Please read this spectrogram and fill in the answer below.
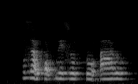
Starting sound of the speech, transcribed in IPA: z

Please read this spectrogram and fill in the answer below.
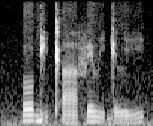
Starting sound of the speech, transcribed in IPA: oː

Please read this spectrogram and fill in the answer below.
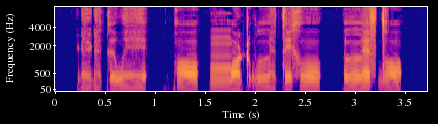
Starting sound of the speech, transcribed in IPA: ɽ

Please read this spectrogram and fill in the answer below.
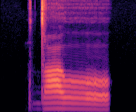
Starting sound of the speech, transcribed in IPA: dˤ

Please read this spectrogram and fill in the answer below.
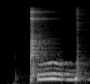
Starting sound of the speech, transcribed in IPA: ǁ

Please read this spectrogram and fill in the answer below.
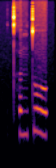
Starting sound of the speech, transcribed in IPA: t̪ʰ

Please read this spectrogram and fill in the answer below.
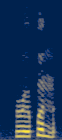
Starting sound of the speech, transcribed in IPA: ɻ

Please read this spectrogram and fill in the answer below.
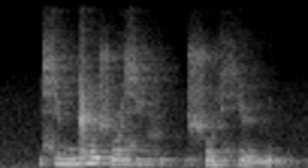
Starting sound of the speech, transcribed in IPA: ɕ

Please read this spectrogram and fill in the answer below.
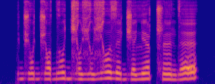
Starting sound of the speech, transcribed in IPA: d͡ʒ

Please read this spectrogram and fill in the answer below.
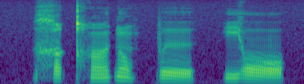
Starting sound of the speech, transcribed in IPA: χ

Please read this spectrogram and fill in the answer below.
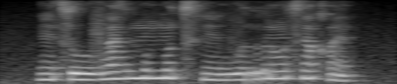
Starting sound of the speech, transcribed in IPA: ĩ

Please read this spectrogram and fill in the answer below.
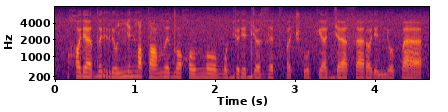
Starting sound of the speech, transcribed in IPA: χ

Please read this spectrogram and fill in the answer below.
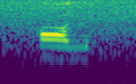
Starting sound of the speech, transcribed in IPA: ɒ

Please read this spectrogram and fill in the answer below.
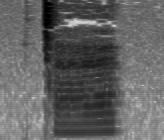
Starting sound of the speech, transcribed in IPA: ǀ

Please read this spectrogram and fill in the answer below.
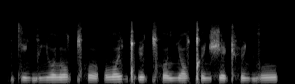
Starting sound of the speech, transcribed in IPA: tʲ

